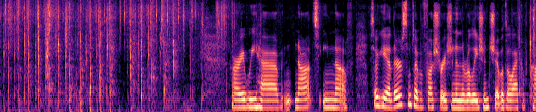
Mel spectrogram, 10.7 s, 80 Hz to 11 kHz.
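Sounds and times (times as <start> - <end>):
tarot cards drawn and handled from the deck: 0.0 - 4.7, 10.2 - 10.7
speech: 4.7 - 10.7.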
